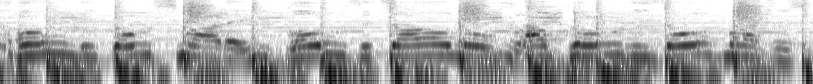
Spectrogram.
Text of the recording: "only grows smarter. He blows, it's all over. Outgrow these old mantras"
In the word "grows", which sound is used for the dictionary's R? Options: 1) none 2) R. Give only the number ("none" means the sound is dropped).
1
